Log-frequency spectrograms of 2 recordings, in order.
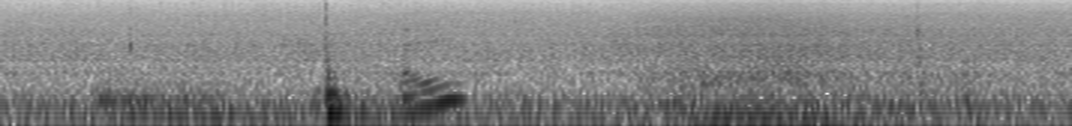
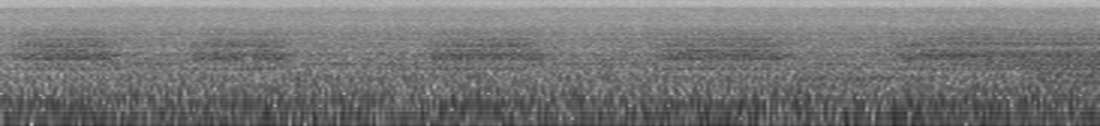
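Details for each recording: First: After clutch kit replacement (disc, pressure plate, release bearing), engine cold: the engine idles then revs smoothly and falls back, with no grinding, chirp or rattle from the clutch with the pedal pressed; the repair is good. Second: Running car at idle with clutch pedal just touched: faint whirring tone over steady idle appears as pedal is pressed; clutch release bearing noise, fix is replacing full clutch kit (disc, pressure plate, bearing).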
